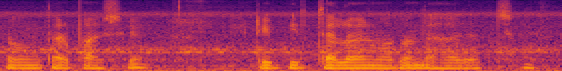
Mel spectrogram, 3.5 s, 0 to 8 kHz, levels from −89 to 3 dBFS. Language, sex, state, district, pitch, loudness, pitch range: Bengali, male, West Bengal, Cooch Behar, 115 Hz, -19 LUFS, 100-125 Hz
